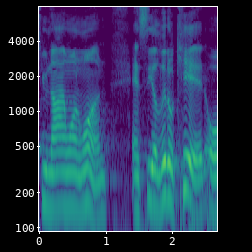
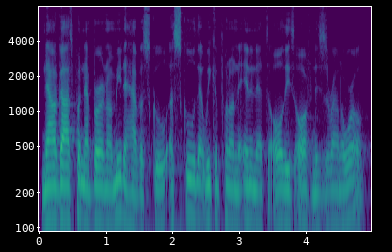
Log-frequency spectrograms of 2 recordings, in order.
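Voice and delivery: ordinary talk

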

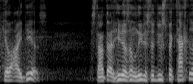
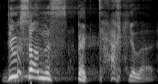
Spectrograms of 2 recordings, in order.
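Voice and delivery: mocking, drawn out; 4 semitones higher, 5 dB louder, slower than usual. Shown as a demonstration. Devil's taunt repeated.

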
